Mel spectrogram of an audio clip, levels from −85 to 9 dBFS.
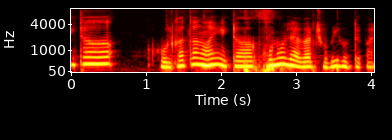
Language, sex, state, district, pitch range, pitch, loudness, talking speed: Bengali, female, West Bengal, Kolkata, 195-270 Hz, 220 Hz, -13 LUFS, 135 wpm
